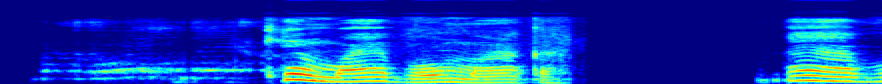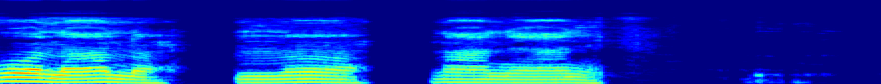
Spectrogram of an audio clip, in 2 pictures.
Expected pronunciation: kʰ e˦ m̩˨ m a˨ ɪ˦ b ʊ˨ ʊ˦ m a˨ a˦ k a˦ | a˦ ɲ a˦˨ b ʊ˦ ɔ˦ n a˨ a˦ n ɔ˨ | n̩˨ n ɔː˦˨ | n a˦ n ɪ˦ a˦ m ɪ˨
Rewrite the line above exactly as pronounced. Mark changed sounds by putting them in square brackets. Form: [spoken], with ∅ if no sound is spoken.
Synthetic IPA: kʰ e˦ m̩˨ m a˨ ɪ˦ b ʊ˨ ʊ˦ m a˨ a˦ k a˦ | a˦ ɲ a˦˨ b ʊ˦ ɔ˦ n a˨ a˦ n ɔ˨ | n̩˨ n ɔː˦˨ | n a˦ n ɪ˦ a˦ [ɲ] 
